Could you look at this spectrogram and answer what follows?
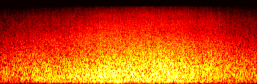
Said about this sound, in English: The sound of waves crash up on the beach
